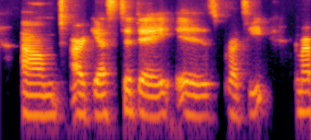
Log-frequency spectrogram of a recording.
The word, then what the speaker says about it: Prateek: to work day um our guest today is pratik am i pronouncing that right yep that's correct um and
